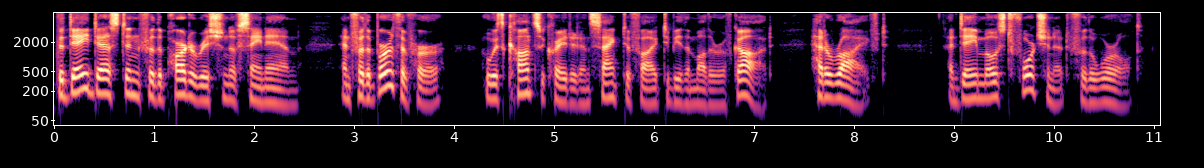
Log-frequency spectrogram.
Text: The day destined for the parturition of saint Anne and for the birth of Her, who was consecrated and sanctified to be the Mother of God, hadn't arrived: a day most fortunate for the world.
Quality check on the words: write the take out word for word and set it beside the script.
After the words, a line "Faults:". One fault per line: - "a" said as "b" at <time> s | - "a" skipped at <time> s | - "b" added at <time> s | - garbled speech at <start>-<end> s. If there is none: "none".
The day destined for the parturition of saint Anne and for the birth of Her, who was consecrated and sanctified to be the Mother of God, had arrived: a day most fortunate for the world.
Faults:
- "hadn't" said as "had" at 7.6 s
